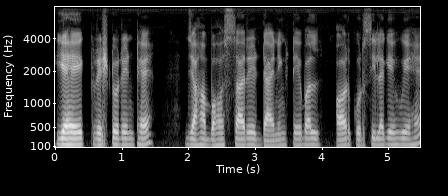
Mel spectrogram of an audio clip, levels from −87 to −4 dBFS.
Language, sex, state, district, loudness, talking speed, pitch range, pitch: Hindi, male, Madhya Pradesh, Umaria, -22 LUFS, 155 wpm, 125-130 Hz, 130 Hz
